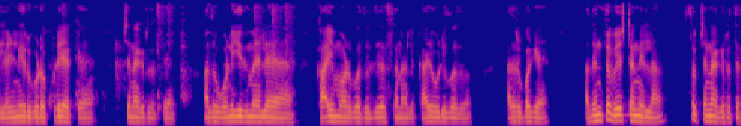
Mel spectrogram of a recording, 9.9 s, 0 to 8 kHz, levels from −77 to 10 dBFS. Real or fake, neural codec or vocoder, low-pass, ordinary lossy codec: real; none; 7.2 kHz; none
